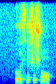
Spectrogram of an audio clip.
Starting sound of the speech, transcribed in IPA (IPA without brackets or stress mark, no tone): ɤ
